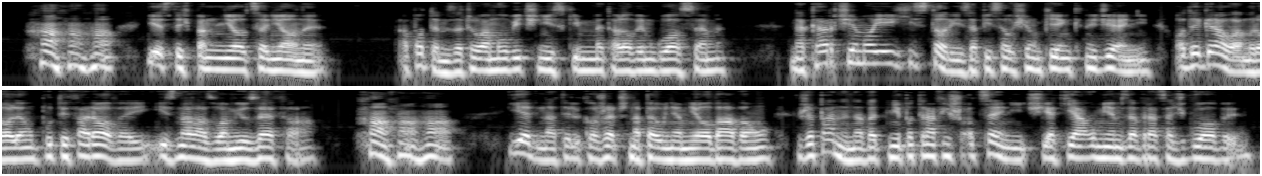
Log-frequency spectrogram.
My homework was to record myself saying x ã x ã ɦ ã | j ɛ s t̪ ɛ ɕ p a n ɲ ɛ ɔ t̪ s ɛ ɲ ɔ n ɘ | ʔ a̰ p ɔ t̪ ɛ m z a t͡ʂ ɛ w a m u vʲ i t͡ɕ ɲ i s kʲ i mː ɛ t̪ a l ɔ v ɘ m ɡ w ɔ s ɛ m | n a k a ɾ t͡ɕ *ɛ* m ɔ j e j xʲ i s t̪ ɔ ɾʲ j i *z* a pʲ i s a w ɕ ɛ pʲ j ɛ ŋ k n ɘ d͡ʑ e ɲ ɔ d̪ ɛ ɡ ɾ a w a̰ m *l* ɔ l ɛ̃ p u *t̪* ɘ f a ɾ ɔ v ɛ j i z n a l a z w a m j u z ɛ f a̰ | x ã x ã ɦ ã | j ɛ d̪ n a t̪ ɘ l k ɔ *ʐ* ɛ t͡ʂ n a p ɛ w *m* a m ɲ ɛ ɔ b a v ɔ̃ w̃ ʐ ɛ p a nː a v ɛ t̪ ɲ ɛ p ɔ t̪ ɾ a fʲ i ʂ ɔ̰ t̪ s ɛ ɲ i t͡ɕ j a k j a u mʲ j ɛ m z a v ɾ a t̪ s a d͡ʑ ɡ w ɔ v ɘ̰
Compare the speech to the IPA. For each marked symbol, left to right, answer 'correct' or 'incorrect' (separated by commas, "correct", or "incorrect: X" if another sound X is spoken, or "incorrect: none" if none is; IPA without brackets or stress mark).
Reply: correct, correct, incorrect: ɾ, correct, correct, incorrect: ɲ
